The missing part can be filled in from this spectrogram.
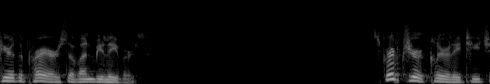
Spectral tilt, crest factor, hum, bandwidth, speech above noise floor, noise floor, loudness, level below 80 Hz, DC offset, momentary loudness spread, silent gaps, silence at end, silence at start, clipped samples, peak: -8 dB/octave; 20 dB; none; 8.6 kHz; 43 dB; -77 dBFS; -34 LUFS; -68 dBFS; under 0.1%; 5 LU; none; 0 s; 0 s; under 0.1%; -18 dBFS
